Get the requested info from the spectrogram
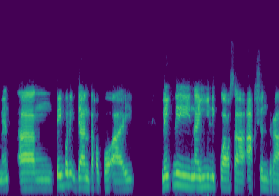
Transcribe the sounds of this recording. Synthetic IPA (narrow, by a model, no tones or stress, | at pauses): mɛnt̪̚ʔɐŋpejboɾɪk̚d͡ʒant̪ɐkopo̞ʔaj | lejt̪̚linɐhiːlɪɡ̚poɐko̞sɐʔak̚ʃond̪ɾaː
